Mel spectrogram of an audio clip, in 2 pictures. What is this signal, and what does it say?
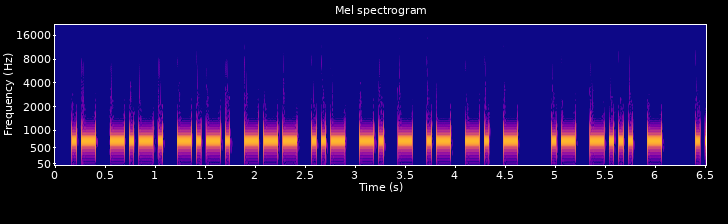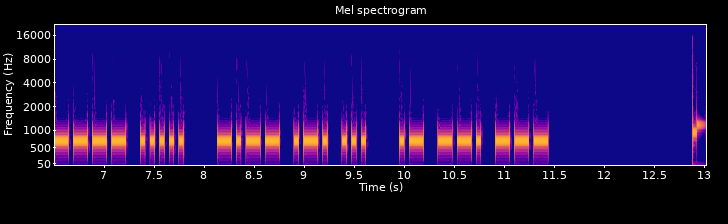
Morse code, heard as a keyed tone, about 25 wpm, 700 Hz. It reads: ACCOUNTANT ABT 15 YRS AGO
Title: Practice QSO - Exchange 3 - More Info - 25wpm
